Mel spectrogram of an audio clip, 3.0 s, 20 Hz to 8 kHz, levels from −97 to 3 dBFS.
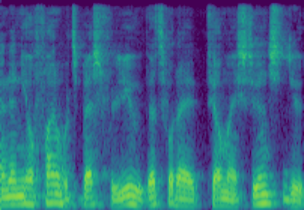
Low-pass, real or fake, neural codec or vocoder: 7.2 kHz; fake; codec, 16 kHz, 4 kbps, FunCodec, trained on Chinese and English, 50 frames a second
